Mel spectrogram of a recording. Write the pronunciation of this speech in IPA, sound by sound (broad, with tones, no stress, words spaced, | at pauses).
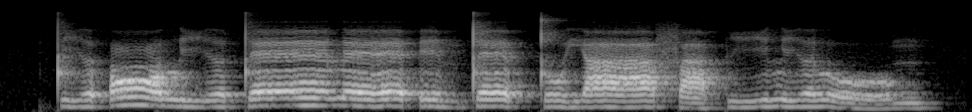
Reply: t̪i˩˧ə̯ʔɔː˥˨ li˩ə̯t̪ɛː˧ lɛː˧˥ʔe˧m t̪ɛː˥˨p̚t̪o˧jaː˧fa˩ piː˧˥li˧˥ə̯loː˩˧ŋ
